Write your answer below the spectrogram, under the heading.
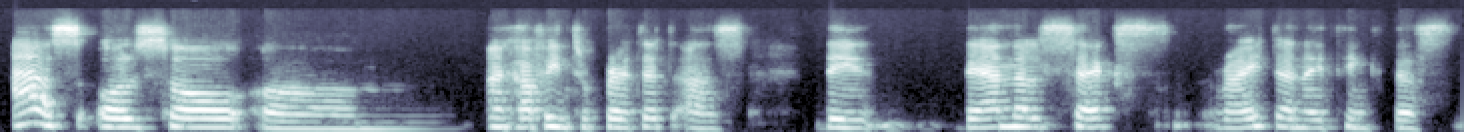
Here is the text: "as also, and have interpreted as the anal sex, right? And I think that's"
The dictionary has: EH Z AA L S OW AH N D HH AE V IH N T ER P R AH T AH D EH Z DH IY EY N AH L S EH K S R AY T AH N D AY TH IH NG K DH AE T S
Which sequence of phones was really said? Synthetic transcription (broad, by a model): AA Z AA L S OW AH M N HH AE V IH N T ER P R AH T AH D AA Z DH IY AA N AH L S EH K S R AY T AH N D AY TH IH NG K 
